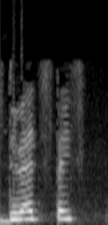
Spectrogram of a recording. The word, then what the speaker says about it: Dead Space: Dans Dead, il y a écrit D-E-A-D. Tu dis Dead Space. Ça marche mieux.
